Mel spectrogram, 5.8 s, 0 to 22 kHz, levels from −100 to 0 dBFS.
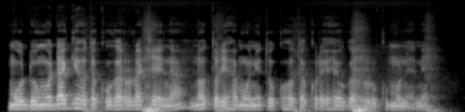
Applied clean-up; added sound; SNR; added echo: none; Breathing; 6 dB; none.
